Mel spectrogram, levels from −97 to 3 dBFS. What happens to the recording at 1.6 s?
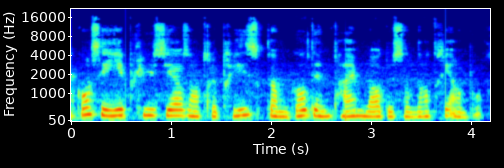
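Nothing goes wrong at 1.6 s; the speech continues intact through that moment.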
